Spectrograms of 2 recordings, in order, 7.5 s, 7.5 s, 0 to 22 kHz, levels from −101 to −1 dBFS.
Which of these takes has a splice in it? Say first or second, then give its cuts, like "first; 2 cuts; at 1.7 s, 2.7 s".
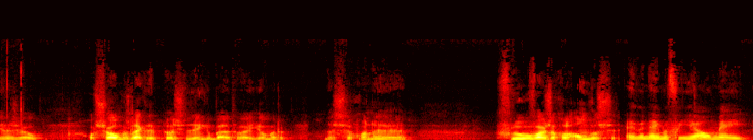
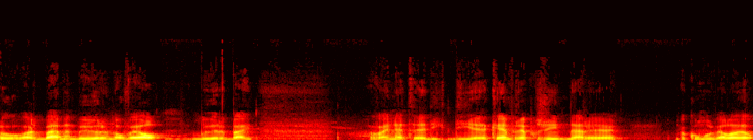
first; 2 cuts; at 3.0 s, 6.2 s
